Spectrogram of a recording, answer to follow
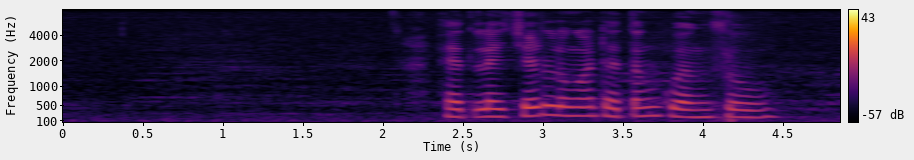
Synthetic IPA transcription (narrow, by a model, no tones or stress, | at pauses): hɛt̪̚le̥ʒ̥ərluŋɔɖ̥ä̤t̪əŋɡ̥waŋso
